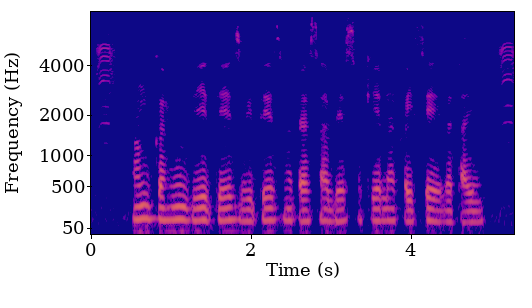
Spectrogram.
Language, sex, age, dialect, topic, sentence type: Bhojpuri, male, 18-24, Western, banking, question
